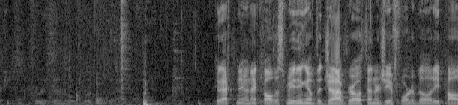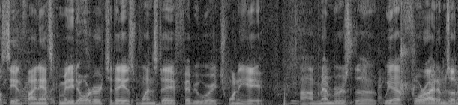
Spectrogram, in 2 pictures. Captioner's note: gavel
